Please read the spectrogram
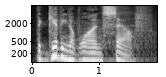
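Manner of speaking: usual speaking voice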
